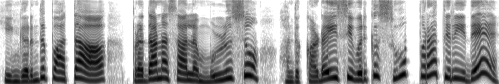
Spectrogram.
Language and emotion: Tamil, surprised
